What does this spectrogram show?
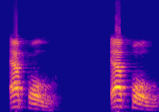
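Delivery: অ্যাপল said clearly, short a then silent e; apple spelled out. Shown as a demonstration. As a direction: sound out অ্যাপল with a short first vowel, e silent. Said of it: "এ পি পি এল ই".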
